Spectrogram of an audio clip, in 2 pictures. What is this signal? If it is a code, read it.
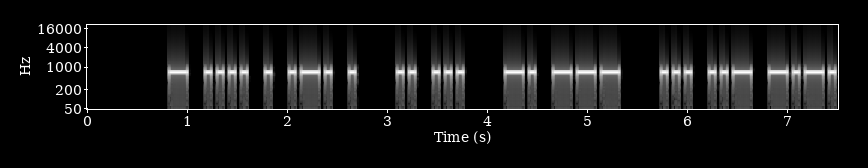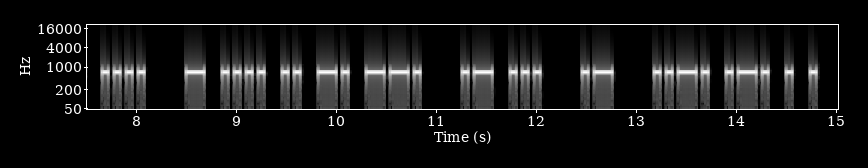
Morse code, heard as a keyed tone, about 20 wpm, 700 Hz. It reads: THERE IS NO SUCH THING AS A FREE
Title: Sets of 9 Words - 20wpm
